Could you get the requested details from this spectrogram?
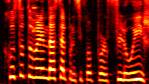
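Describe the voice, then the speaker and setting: A woman co-hosting a casual chat, animated and acting out quoted dialogue. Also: high-pitched, normal speed, no echo. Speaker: co-host.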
